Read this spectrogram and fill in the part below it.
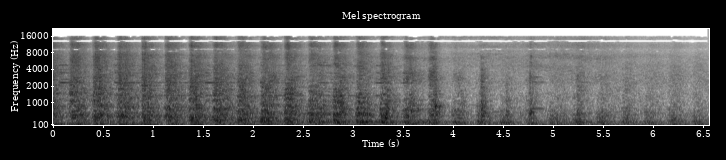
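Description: A steam locomotive chuffs loudly in rapid bursts as it passes close by, then fades.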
